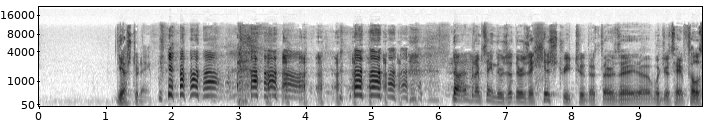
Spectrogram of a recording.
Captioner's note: laughter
